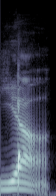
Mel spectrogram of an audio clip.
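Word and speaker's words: ي: And the answer is pronounced from middle part of your tongue, touching the middle part of your plate.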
